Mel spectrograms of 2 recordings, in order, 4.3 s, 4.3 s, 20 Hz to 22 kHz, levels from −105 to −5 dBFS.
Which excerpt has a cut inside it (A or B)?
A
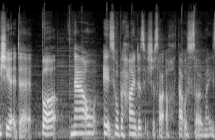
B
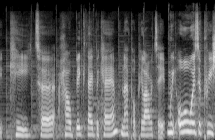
B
